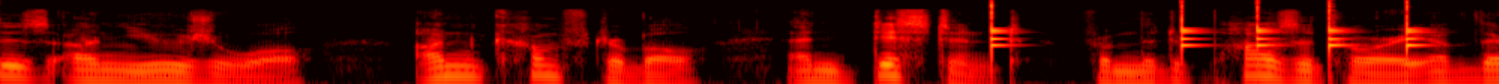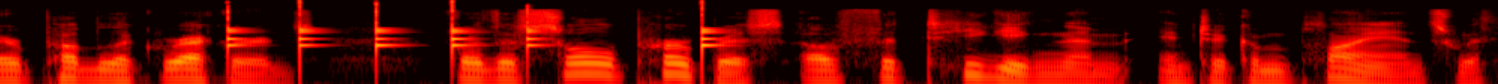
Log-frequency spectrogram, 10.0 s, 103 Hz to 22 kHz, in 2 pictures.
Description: Tap code, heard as taps on glass, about 4 knocks a second, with speech in English. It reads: DV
